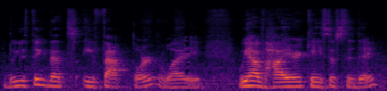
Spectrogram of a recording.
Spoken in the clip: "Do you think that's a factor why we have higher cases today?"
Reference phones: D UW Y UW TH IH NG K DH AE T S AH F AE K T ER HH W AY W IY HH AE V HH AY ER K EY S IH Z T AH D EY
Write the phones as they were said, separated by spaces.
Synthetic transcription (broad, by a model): D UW Y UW TH IH NG K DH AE T S AH F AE K T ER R W AY W IY HH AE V HH AY ER K EY S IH S T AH D EY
